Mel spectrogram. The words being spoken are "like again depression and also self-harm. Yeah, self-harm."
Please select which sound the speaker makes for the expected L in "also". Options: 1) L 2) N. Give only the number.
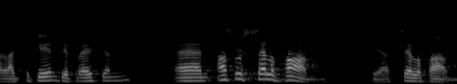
2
